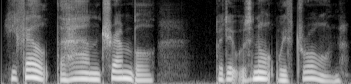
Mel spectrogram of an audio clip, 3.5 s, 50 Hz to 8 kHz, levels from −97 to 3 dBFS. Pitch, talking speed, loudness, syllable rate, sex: 165 Hz, 170 wpm, -16 LUFS, 4.3 syllables/s, female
